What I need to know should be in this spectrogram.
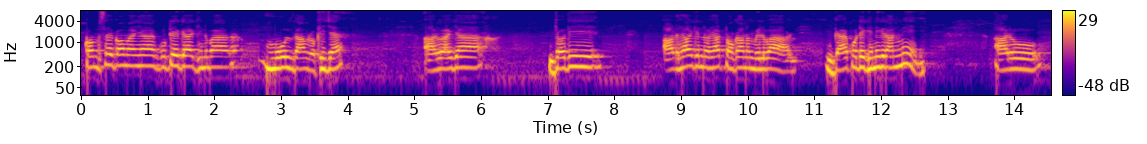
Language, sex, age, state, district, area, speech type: Odia, male, 45-60, Odisha, Bargarh, urban, spontaneous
